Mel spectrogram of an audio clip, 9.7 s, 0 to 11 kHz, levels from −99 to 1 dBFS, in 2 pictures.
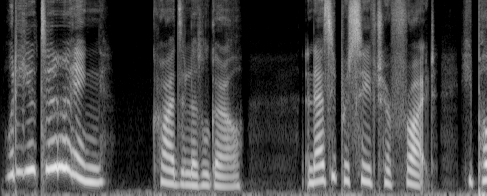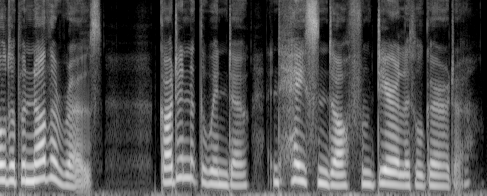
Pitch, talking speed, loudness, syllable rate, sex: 245 Hz, 190 wpm, -21 LUFS, 5.8 syllables/s, female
